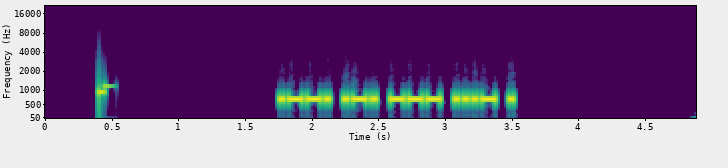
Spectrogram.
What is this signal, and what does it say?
Morse code, heard as a keyed tone, about 36 wpm, 700 Hz. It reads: PROVE
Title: Five Letter Words - 35wpm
